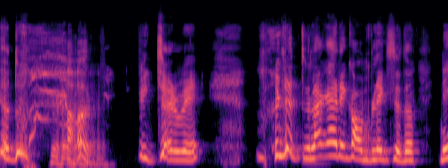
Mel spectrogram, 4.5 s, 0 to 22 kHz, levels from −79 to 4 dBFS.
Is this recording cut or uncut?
uncut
